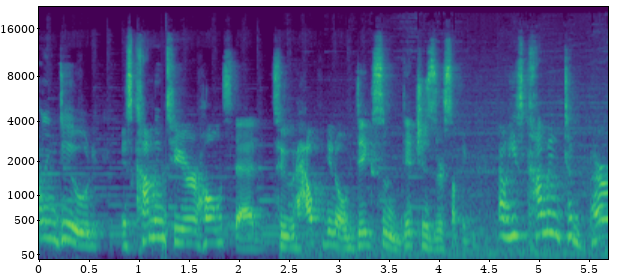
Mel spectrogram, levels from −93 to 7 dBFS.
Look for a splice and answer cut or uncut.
cut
